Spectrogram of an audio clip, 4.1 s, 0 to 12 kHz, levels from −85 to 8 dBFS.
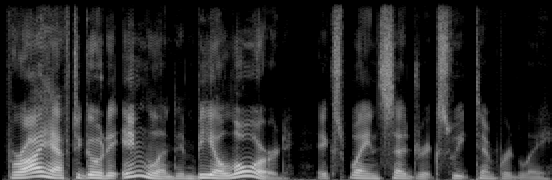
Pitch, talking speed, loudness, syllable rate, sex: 170 Hz, 215 wpm, -18 LUFS, 5.6 syllables/s, female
